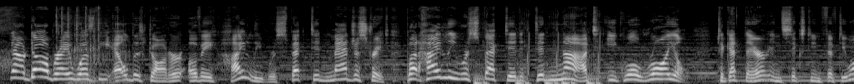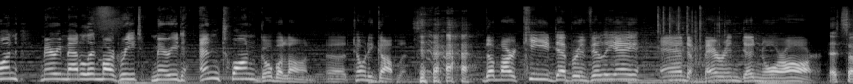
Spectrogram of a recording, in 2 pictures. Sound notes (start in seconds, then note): 12.8 laughing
